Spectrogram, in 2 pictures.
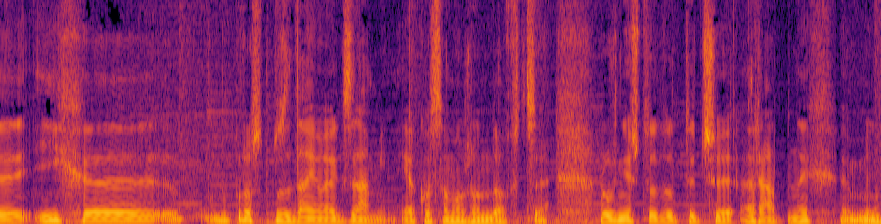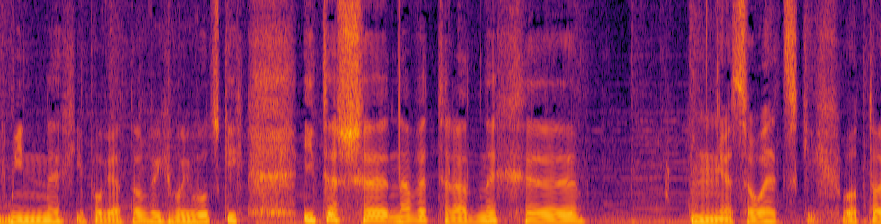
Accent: Pomeranian Voivodeship, Poland; My w Kaszubi mamy to szczęście, że nasza kultura może być podstawą do różnych innych twórczych poszukiwań

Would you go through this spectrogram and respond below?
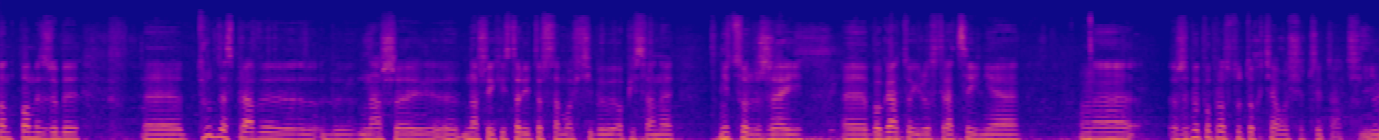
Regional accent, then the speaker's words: Pomeranian Voivodeship, Poland; że chcemy się spotkać, że chcemy świętować, że jesteśmy Kaszubami.

